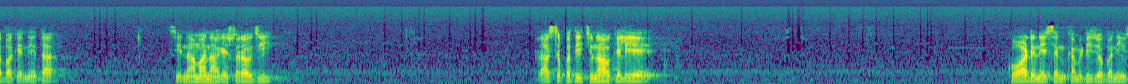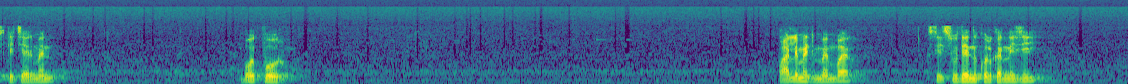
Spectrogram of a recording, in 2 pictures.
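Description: An elderly man speaks slowly into a microphone in short bursts, with long pauses, heard through loudspeakers.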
